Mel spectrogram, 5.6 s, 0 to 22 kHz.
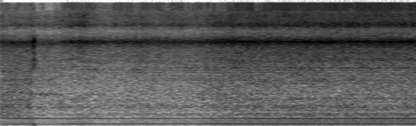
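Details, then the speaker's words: Honda GX690 pressure-washer engine with General Pump 8 GPM triplex plunger pump, test run after oil change: catches on a pull, settles to steady even hum with faint high pump whine; runs cleanly, normal running. "Back in business."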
